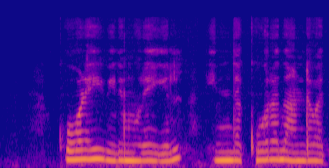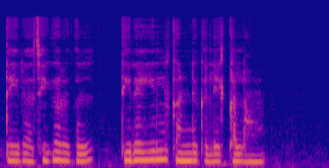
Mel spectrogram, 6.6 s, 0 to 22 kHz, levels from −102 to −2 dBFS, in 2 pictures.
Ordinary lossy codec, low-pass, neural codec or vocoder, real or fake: none; 14.4 kHz; vocoder, 44.1 kHz, 128 mel bands, Pupu-Vocoder; fake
